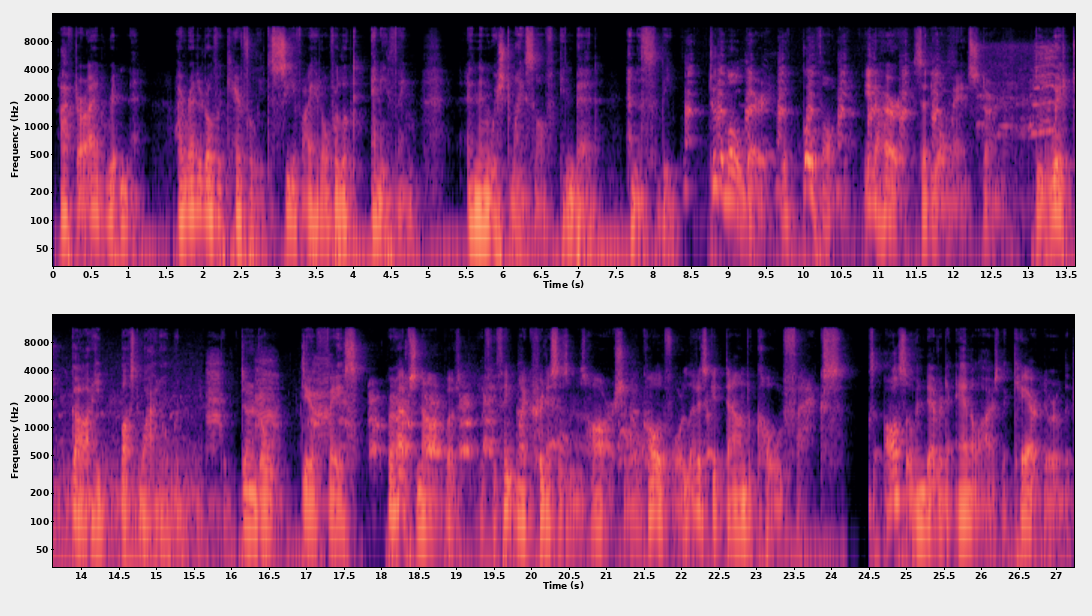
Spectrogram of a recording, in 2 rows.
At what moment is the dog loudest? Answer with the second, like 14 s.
19 s.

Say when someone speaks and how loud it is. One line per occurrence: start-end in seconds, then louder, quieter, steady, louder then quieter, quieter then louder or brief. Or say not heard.
0.1-27.2 steady.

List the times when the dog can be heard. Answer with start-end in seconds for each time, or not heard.
17.0-22.4.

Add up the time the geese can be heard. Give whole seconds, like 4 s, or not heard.
9 s.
